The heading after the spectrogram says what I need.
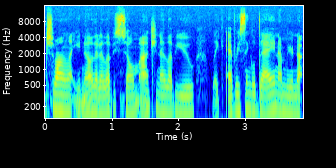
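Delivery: rapid-fire gushing, a mile a minute, very fast. Retelling a dad's loving FaceTime call, imitating dad talking very fast. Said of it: "he was talking a mile a minute".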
